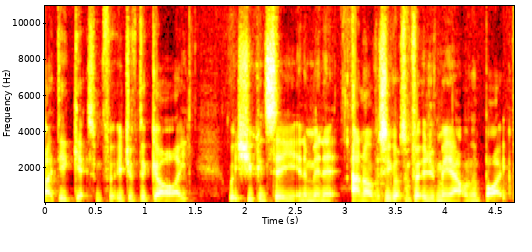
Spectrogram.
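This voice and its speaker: A man speaks with a fairly low pitch over noticeable background noise. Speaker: cycling vlogger. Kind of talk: casual vlog talk to camera. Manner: speaking quieter than usual.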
